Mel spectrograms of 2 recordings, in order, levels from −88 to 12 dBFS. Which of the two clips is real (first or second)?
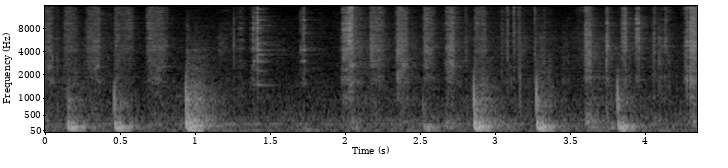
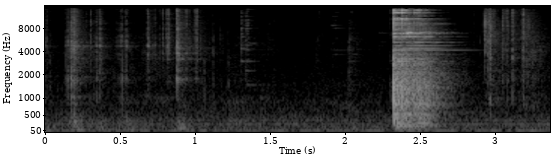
second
